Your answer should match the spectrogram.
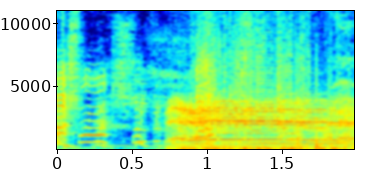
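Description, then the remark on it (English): A brief snatch of voice gives way to a loud goat bleat, a single sustained wavering cry lasting over a second. “I need the sound effect of a goat”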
